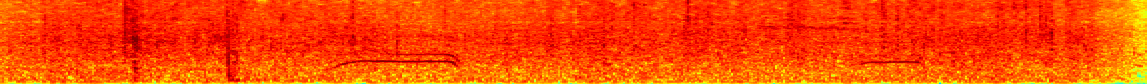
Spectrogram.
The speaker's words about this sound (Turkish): Japonya'da şiddetli yağmur etkili. Başkent Tokyo'nun batısında kaplıcalarıyla ünlü Atami kasabasında ise yağış toprak kaymasına neden oldu.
